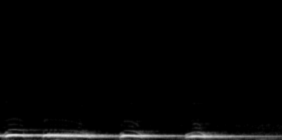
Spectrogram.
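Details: Spotted dove coo used to excite other doves into calling; four rounded, hooting notes, the second stretched, the last lower and fading slowly, with a faint hum behind.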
